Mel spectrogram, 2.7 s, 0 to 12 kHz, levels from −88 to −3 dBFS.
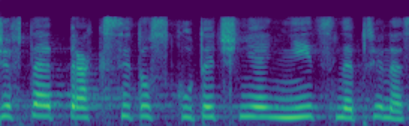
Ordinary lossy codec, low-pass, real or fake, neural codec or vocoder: AAC, 64 kbps; 7.2 kHz; real; none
